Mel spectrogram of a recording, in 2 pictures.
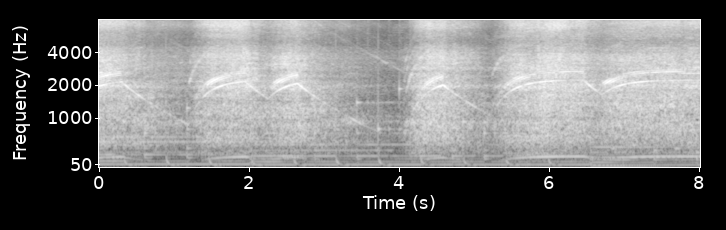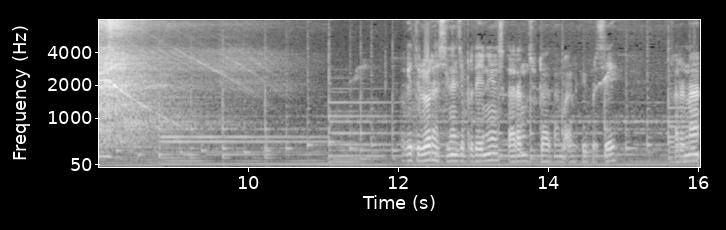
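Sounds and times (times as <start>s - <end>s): rush of air: 0.0s - 11.0s
electric blower motor whining: 0.0s - 11.5s
quiet background music: 0.0s - 16.0s.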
